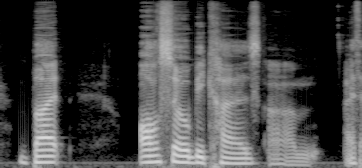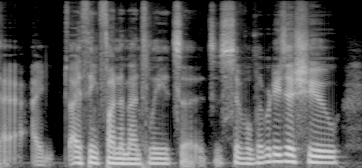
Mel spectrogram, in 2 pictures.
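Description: A man with an American accent, a normal speaking voice, medium pitch and ordinary pitch variation. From San Diego, California. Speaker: student podcast host. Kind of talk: student podcast discussion.

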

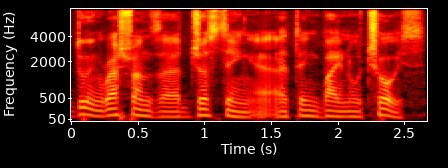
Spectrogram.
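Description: A dark, mellow tone in a French accent, with ordinary pitch variation, on a very clean recording with a silent background. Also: man. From France, Toulouse (southwest). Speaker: chef and restaurant owner. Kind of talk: interview. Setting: at his restaurant.

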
